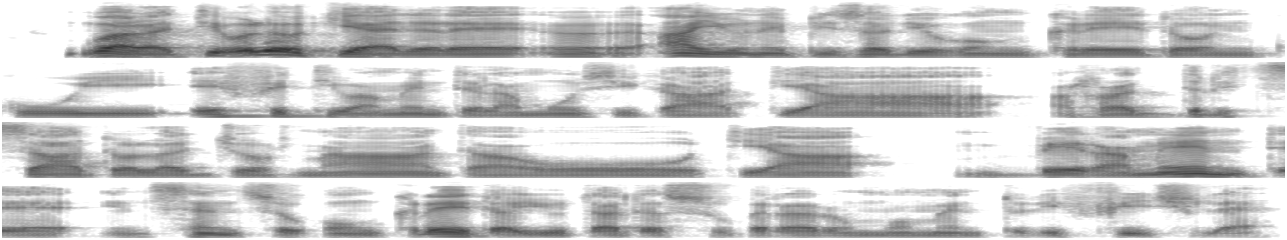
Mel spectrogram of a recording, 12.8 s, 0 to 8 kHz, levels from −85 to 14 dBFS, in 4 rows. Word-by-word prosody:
Guarda, - - +9
ti - - +2
volevo - - +11
chiedere: 95 +1 +4
uhm, 115 -1 -3
hai 115 - +5
un 95 - 0
episodio 90 0 -2
concreto 85 0 -3
in 80 -1 -9
cui 90 -2 -4
effettivamente 95 -5 -5
la 80 - -7
musica 90 +2 -7
ti - - -10
ha 80 -1 -5 0.2
raddrizzato 85 +1 -4
la 85 -1 -3
giornata 80 0 -6
o 80 -2 -6
ti - - -8
ha 80 -3 -3 0.3
veramente, 80 +1 +2
in 80 - -15
senso 95 0 -3
concreto, 80 -2 +2
aiutato 75 +2 -2
a - - -6
superare 80 -1 -4
un 75 0 -9
momento 75 -1 -9
difficile? - - -7
85 Hz, 150 wpm, -24 LUFS, 80-90 Hz, 0.3 s, volevo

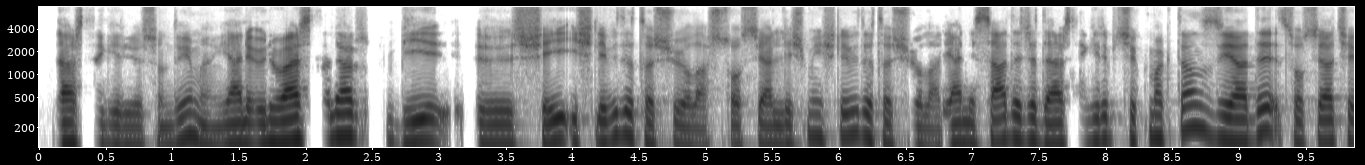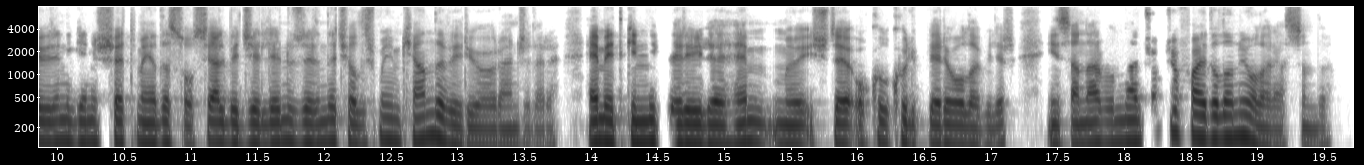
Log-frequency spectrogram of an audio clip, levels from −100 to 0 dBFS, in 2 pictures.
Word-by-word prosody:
Derse 115 0 +1
giriyorsun 100 -1 -3
değil 140 +6 +1
mi? 105 -8 -1
Yani 115 +1 +4
üniversiteler 135 +6 +5 0.2
bir, 125 +1 +1 0.2
ııı, 110 -1 +1
şeyi, 115 +5 +2
işlevi 130 +3 0
de 155 -3 +2
taşıyorlar, 105 -6 -2
sosyalleşme 105 +5 -2
işlevi 155 +3 -2
de 155 - +2
taşıyorlar. 100 -6 -5
Yani, 115 +1 +1
sadece 130 +4 +2
derse 115 +1 0
girip 135 +2 -2
çıkmaktan 145 +8 -1
ziyade, 145 0 +3
sosyal 125 +1 0
çevreni 125 -1 -1
genişletme 120 0 -2
ya 115 -1 +1
da 120 - 0
sosyal 110 +3 -1
becerilerin 115 +1 0
üzerinde 115 0 0
çalışma 110 +1 -4
imkânı 135 +3 -1
da 140 -5 +2
veriyor 100 -2 -3
öğrencilere. 95 0 -9 0.2
Hem 120 +1 +4
etkinlikleriyle 115 -3 +2
hem 110 -1 -1
işte 115 +1 -1
okul 110 +2 -4
kulüpleri 110 -1 -2
olabilir. 105 0 -3 0.2
İnsanlar 110 +2 -1
bundan 120 +1 0
çokça 175 -1 -6
faydalanıyorlar 145 - +1
aslında. 95 +1 -9
115 Hz, 145 wpm, -23 LUFS, 105-130 Hz, 0.2 s, üniversiteler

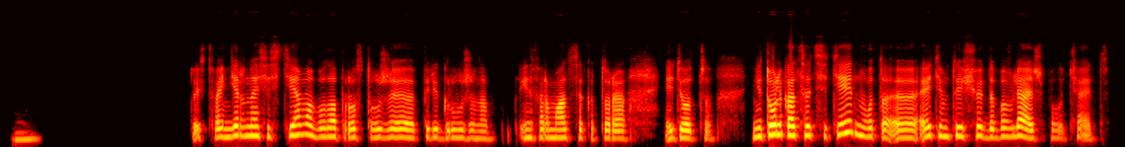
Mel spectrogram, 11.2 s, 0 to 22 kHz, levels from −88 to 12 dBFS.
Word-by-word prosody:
М. 150 +2 -12 1.5
То - - -6
есть - - -9
твоя 190 +2 -1
нервная 220 +2 +2
система 230 +4 0
была 200 +1 +1
просто 185 -1 -4
уже, 185 +1 -2
э, 185 -2 +2
перегружена 175 -3 -6 0.2
информацией, 180 0 -1
которая 165 -2 -3 0.4
идет 170 +1 0 0.5
не 200 +2 +1
только 240 +1 +9
от 225 - +2
соцсетей, 230 +5 +1
ну, 235 -6 -2
вот, 200 -1 -4
э, 175 0 +2
этим 215 0 0
ты 215 - -2
еще 215 +2 -1
и - - -1
добавляешь, 190 -2 +1
получается. 75 - -11
190 Hz, 145 wpm, -21 LUFS, 175-215 Hz, 1.5 s, только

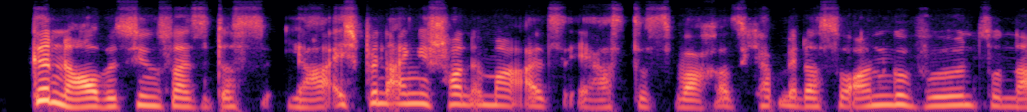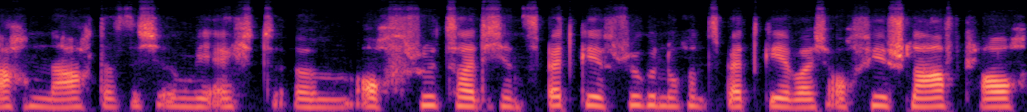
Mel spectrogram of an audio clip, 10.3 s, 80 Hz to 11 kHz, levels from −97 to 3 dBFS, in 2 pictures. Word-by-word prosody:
Genau 260 - +10
beziehungsweise 200 -1 0
das 195 - -4
ja, 185 -2 -2
ich 240 - +6
bin 285 +1 +1
eigentlich 265 -4 +3
schon 250 0 +3
immer 225 -2 -1
als - - -2
1. 185 +1 -7
wach. 175 -2 -1
Also, - - -4
ich - - -9
hab 215 - -6
mir 210 - -3
das 205 -1 -1
so - - -3
angewöhnt, 225 0 0
so 210 - -6
nach 200 +1 -1
und 200 -2 -10
nach, 185 +2 -1
dass 195 -1 -13
ich - - 0
irgendwie 195 -1 -9
echt, 195 0 -5
ähm, 180 -1 -8
auch 200 - -1
frühzeitig 210 -2 -2
ins 195 -2 -8
Bett 220 - -2
gehe, 220 -2 -1
früh 230 - -7
genug 210 -2 -8
ins 210 -4 -9
Bett 195 0 -3
gehe, 195 -2 -1
weil 180 - 0
ich 180 - -5
auch - - -7
viel 220 -2 -3
Schlaf 200 +1 +4
brauche, 195 +1 +3
200 Hz, 255 wpm, -22 LUFS, 195-225 Hz, -, Genau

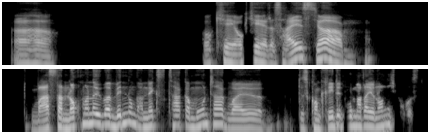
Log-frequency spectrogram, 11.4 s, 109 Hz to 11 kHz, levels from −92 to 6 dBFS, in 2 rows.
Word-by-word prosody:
Aha. 115 -4 -3 2.0
Okay, 120 +3 -3
okay, 125 +1 -1
das 115 0 -6
heißt, 180 +10 +1
ja, 170 -9 +6
mhm 105 -1 -18 1.0
d - - -27
war's 125 +4 +4
dann 150 -3 +4
noch 155 +2 +3
mal 210 - 0
'ne 215 - +3
Überwindung 195 +2 +1
am 150 - -4
nächsten 170 +2 -3
Tag 185 -1 -4
am 155 -1 -1
Montag? 200 -1 -2
Weil 140 -2 -2 0.4
das 140 -2 -6
konkrete 165 +6 -1
Thema 170 -1 -1
war 170 - +2
ja 160 - +4
da - - -4
noch 170 - 0
nicht 195 - -7
bewusst. 470 +7 -17
155 Hz, 155 wpm, -23 LUFS, 125-185 Hz, 2.0 s, ja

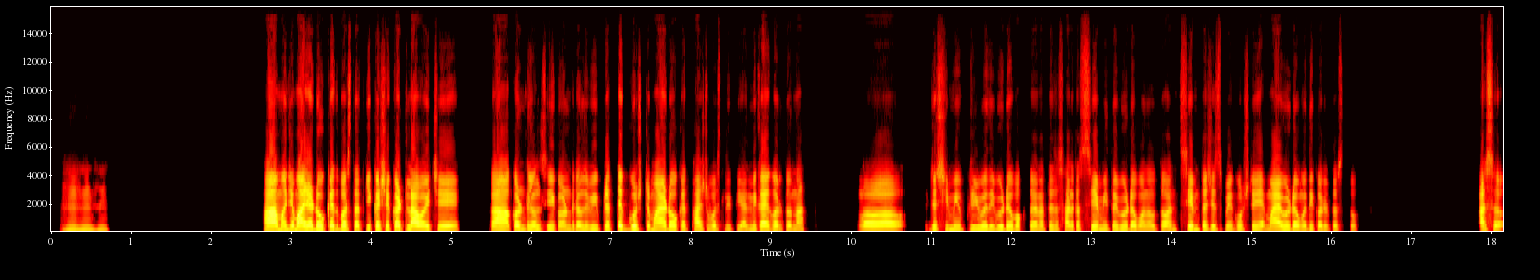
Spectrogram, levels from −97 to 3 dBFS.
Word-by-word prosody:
हं, 160 - -14 0.2
हं, 170 -1 -8
हं. 165 -1 -12 2.0
हां. 265 0 +10
म्हणजे 210 +3 +1
माझ्या 240 -1 +8
डोक्यात 205 +4 +3
बसतात 210 -5 +1
की 185 - -2
कसे 195 +2 +2
कट 190 -1 +3
लावायचे, 170 -2 +4 0.6
हां 210 0 +6
कंट्रोल 185 0 0
सी, 180 0 -4
कंट्रोल 175 0 -3
व्ही. 170 0 -3
प्रत्येक 210 +6 +1
गोष्ट 225 +1 0
माझ्या 215 -1 +4
डोक्यात 200 +1 -1
फास्ट 195 0 -1
बसली 170 -2 -8
ती. 160 0 -12
आणि 155 +2 -5
मी 200 - -4
काय 230 +1 +4
करतो 185 -3 -4
ना? 200 +4 -4 0.8
अ, 175 -1 +2 0.4
जशी 190 +5 -5
मी 245 +1 -4
फ्रीमध्ये 220 +1 -3
व्हिडिओ 220 0 -2
बघतोय 215 0 -4
ना 205 - -4
त्याचा 200 0 -6
सारखंच 195 +2 -4
सेम 210 -2 -1
इथं 185 0 -5
व्हिडिओ 180 0 -2
बनवतो 175 0 -6
आणि 195 -1 -3
सेम 225 -1 +1
तशीच 220 0 -4
मी 215 -1 -5
गोष्टी 190 +1 -7
हे 200 - -1
माझ्या 185 0 +3
व्हिडिओमध्ये 180 -2 -2
करत 165 -2 -5
असतो 155 -1 -13 1.6
असं. - - -1
190 Hz, 175 wpm, -23 LUFS, 175-215 Hz, 2.0 s, हां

